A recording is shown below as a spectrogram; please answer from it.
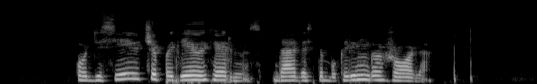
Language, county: Lithuanian, Vilnius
